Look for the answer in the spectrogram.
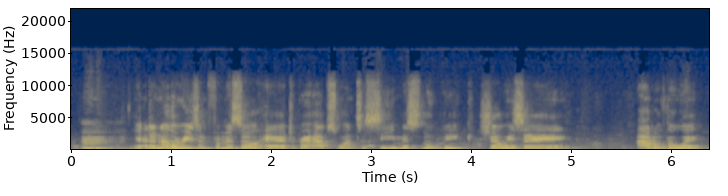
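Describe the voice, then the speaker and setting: A low-pitched American inspector acted by a man questions people in a measured, skeptical way. It is the style of a comic radio mystery, composed and probing. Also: steady tone, bright, forceful tone, faint music behind.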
